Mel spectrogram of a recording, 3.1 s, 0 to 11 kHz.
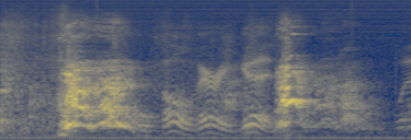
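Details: Sunny, a female Irish Setter filmed indoors in 1987 on old VHS tape, a dog who likes to talk, gives wavy, rising and falling yodel-like moans in short bursts between a person's encouraging speech.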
